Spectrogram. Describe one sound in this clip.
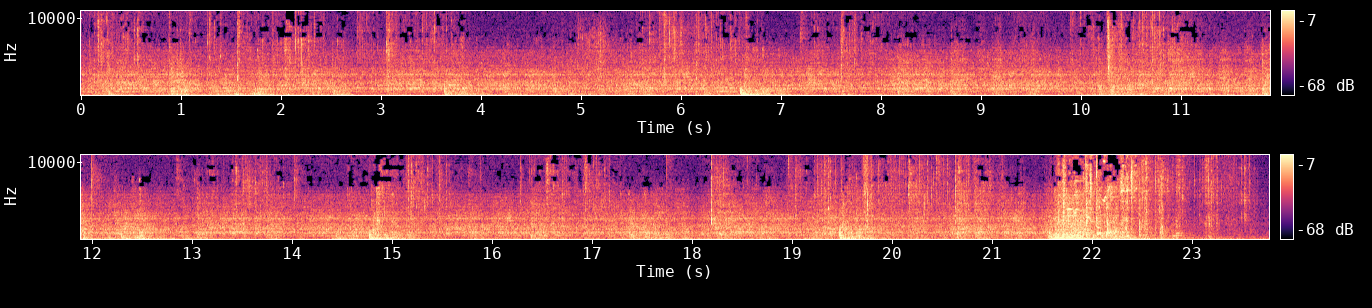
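Slow footsteps thud on wooden floorboards.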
